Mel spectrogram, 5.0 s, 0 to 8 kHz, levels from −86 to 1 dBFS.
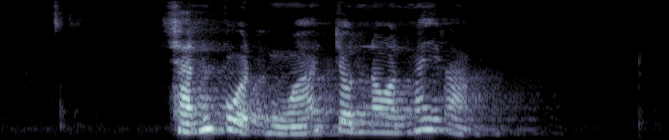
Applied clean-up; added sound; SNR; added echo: none; none; none; reverberation time 0.7 s.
